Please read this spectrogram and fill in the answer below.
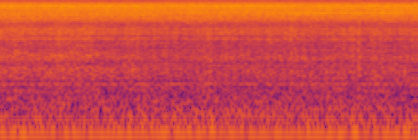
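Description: A tako-odori ('dancing octopus') toy firework burning, spraying sparks from its base with a steady, even hiss.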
